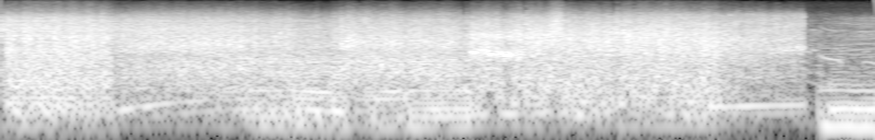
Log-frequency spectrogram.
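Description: A car engine running hard as the car pulls away, heard as a loud, dense, steady noise with a few brief rising tones.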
